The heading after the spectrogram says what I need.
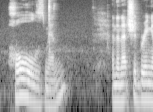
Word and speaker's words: Holzman: No T in my name. CareyHolzman, not Holtzman. Holzman.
